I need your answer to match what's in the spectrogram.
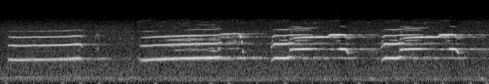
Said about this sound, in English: A flock of glaucous-winged gulls hover as a bald eagle swoops down to grab a salmon. Another eagle perches in a nearby tree, enjoying its catch. Listen for the loud, vibrant chirps and gull-like squeals of the bald eagle.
